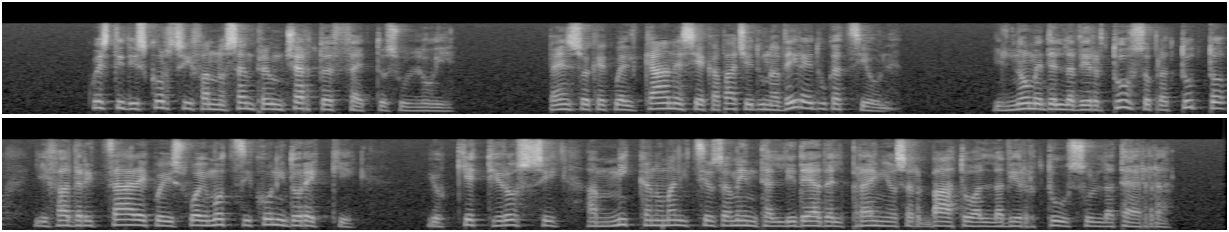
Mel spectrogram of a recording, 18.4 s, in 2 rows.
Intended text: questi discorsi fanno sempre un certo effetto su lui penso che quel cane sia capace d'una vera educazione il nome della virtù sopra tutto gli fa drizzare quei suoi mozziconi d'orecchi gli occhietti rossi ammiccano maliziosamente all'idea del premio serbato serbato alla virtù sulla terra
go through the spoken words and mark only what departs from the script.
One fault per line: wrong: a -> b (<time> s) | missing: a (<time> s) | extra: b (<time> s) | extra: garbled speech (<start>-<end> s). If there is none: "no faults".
missing: serbato (16.5 s)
